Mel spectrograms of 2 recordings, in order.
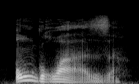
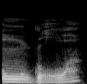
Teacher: final S not pronounced for the masculine form, and then you pronounce it here for the feminine form.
